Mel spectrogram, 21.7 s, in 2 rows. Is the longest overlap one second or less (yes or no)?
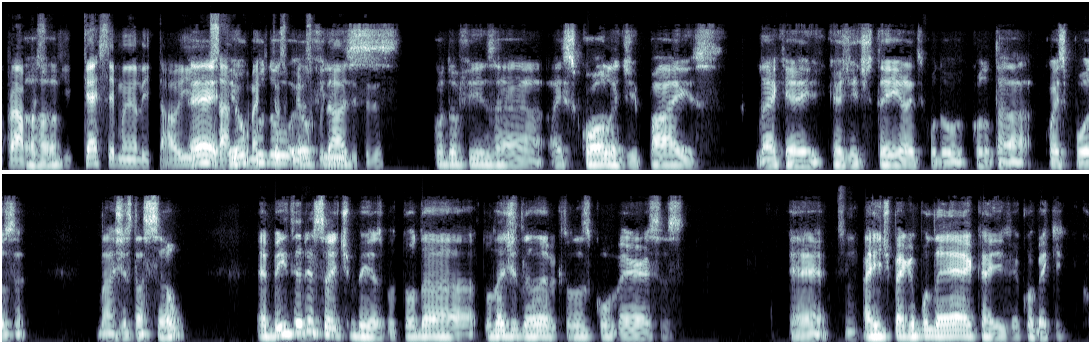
no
